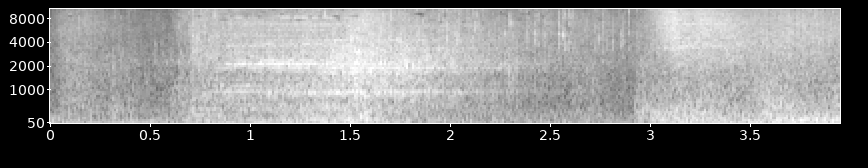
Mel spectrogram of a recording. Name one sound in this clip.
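A magic spell crackles and shimmers with a bright sparkling hiss.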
